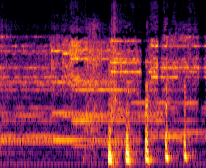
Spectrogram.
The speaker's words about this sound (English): Some low tech stuff for you guys, but it had to be done. That is now my ringtone for the next week or so. I think it'll stay around.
